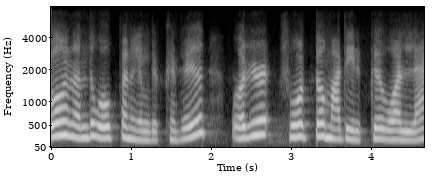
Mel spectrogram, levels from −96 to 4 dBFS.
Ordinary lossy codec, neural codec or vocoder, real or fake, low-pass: Opus, 16 kbps; codec, 16 kHz, 0.5 kbps, FunCodec, trained on Chinese and English, 25 frames a second; fake; 7.2 kHz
